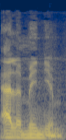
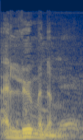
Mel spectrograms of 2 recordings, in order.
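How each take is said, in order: First: It is said in a non-American way. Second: It is said in an American way. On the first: The speaker calls it right. "real people say aluminium" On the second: The speaker calls it wrong. "It's only the Americans say that it's aluminum"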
